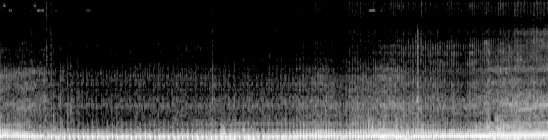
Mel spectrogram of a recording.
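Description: Polaris Sportsman ATV engine running at low speed as it is ridden over rough, rutted ground into mud, picking up a little in the last couple of seconds.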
